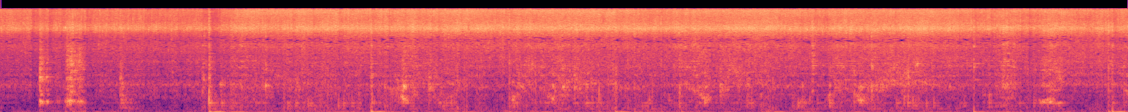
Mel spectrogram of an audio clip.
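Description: Cubed potatoes, tomato masala and green chillies sizzling in hot oil in a metal pot while a metal spoon stirs and scrapes through them. The steady sizzle gets louder about two seconds in.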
